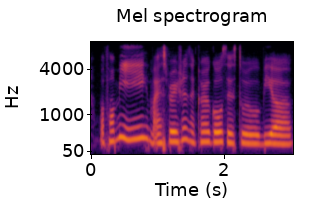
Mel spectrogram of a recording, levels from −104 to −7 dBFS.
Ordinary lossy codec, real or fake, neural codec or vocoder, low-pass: none; real; none; 7.2 kHz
